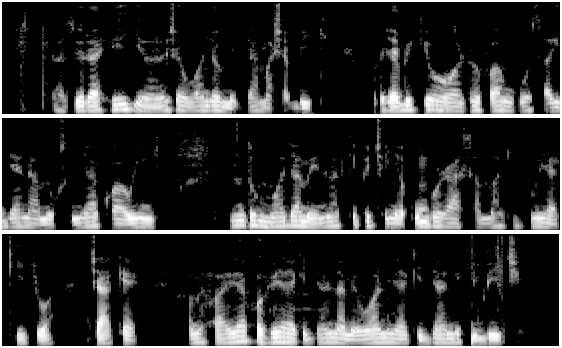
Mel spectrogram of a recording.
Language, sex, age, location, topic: Swahili, male, 18-24, Kisumu, government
